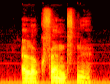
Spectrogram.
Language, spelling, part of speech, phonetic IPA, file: Polish, elokwentny, adjective, [ˌɛlɔˈkfɛ̃ntnɨ], Pl-elokwentny.ogg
